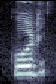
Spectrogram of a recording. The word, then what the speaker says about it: could: the rule first l is not pronounced when it comes after vowels a o and u let's look at some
